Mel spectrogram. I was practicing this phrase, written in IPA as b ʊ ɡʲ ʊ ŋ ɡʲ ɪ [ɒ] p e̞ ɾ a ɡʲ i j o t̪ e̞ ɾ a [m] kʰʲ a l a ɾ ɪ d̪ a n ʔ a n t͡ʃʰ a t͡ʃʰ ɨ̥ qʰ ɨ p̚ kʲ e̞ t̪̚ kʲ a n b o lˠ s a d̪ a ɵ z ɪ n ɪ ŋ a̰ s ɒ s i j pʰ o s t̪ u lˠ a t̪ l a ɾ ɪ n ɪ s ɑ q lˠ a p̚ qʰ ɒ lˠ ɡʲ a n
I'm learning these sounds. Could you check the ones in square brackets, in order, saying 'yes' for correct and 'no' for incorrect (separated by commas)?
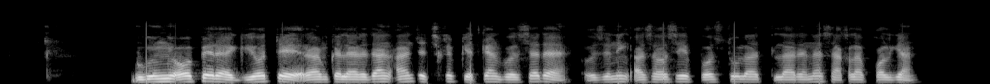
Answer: no, yes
